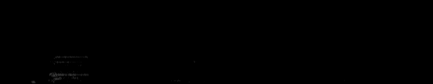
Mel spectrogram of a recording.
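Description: Near silence, with one brief faint tone about half a second in.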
